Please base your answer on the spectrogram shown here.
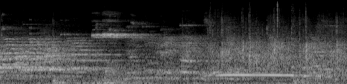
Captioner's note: whistle blows; clapping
